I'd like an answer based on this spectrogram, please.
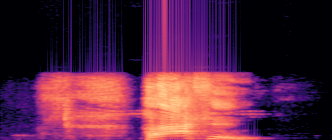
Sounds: Sneeze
